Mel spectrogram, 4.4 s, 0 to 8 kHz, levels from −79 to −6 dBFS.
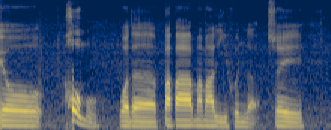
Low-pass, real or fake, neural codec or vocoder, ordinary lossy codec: none; real; none; none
